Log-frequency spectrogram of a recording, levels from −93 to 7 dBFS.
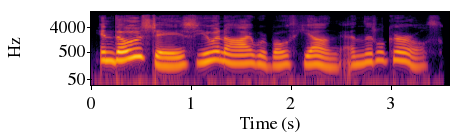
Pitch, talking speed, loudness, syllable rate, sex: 210 Hz, 200 wpm, -19 LUFS, 4.5 syllables/s, female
